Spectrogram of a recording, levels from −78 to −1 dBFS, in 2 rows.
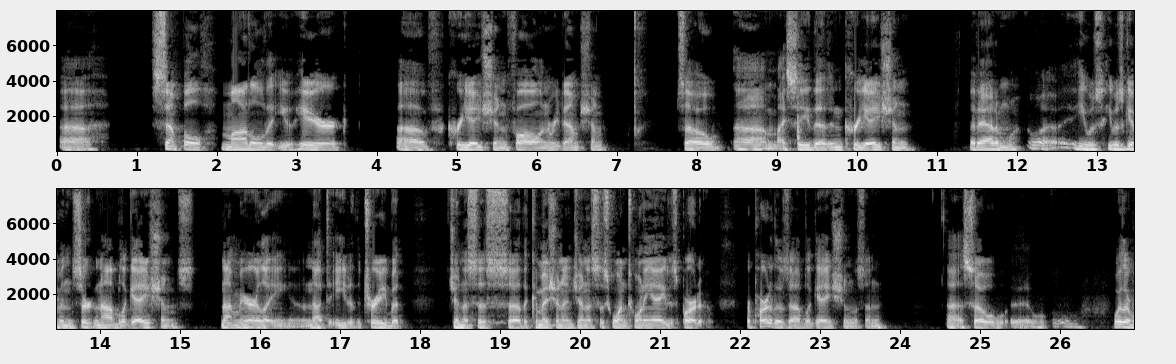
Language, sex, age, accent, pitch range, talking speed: English, male, 60-79, American, 105-125 Hz, 135 wpm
